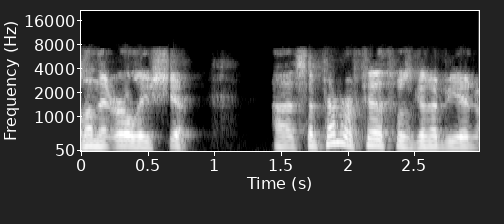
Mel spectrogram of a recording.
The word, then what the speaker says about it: September 5: But then I found out about this film called September 5. I call it September 5th, but I read that people call it September 5.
